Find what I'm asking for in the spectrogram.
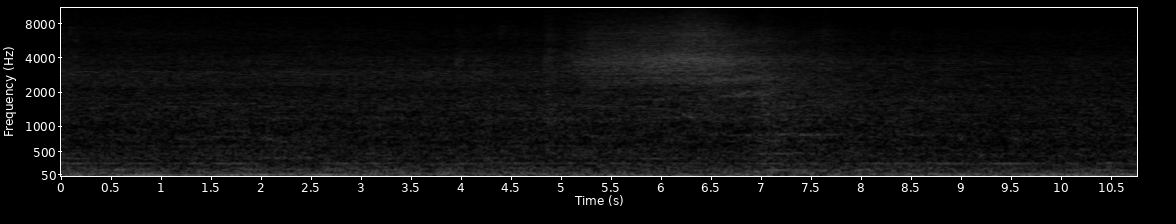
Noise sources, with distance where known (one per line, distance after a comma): engine of unclear size, near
